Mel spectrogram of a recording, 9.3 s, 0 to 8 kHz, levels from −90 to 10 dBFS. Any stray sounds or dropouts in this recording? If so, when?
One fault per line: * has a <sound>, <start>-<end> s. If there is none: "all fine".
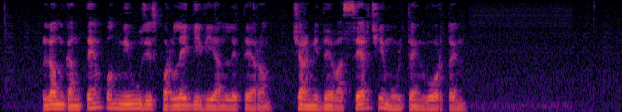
all fine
